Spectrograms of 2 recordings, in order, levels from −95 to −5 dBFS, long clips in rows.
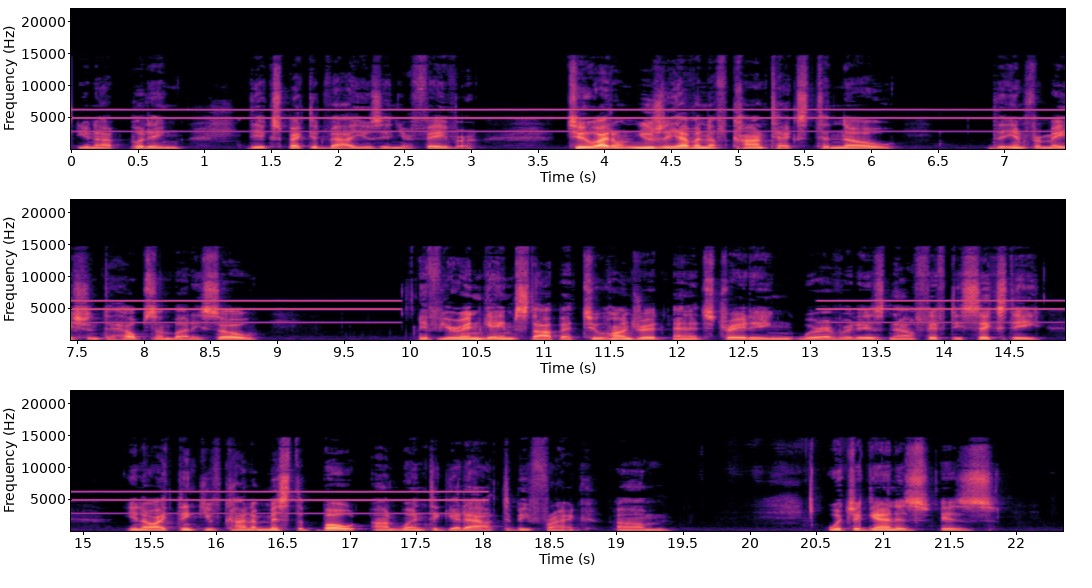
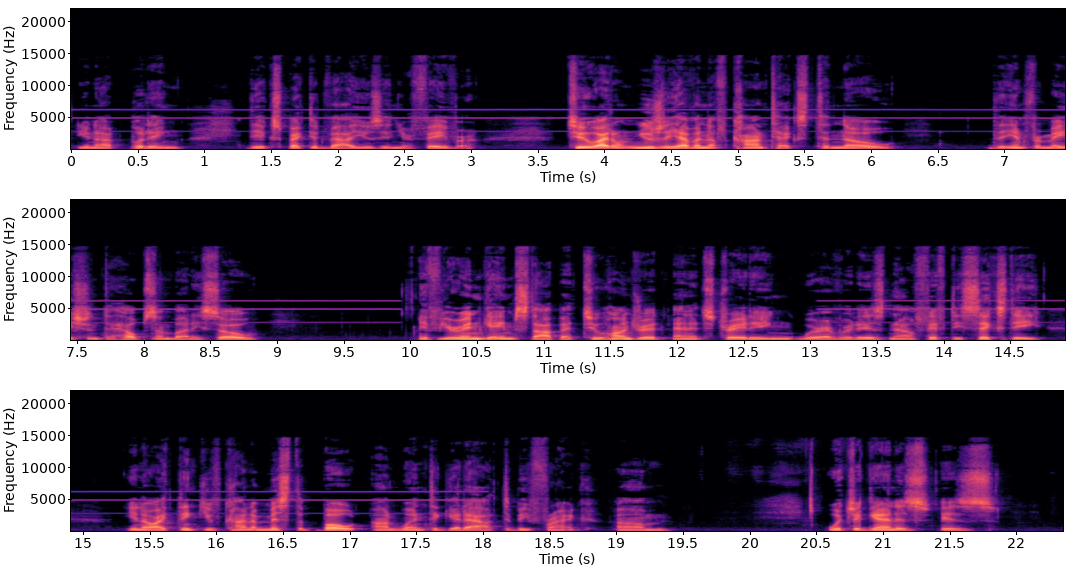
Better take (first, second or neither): second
